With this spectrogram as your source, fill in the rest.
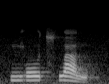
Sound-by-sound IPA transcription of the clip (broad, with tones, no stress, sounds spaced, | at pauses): m j o˥ ʊ̯ t͡sʰ w a˥˩ n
